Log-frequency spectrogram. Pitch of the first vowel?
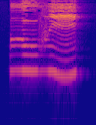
high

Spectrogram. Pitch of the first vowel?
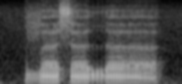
low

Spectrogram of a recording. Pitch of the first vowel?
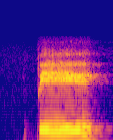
high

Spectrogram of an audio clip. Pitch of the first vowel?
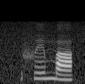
high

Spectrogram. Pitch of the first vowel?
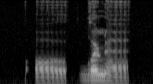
low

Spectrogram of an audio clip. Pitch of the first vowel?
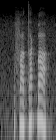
low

